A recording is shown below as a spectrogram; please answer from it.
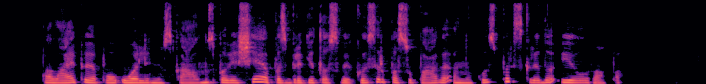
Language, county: Lithuanian, Vilnius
